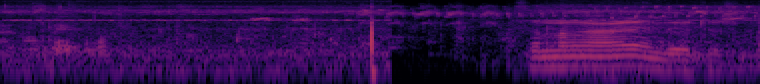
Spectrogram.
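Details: Unusual goat kept in a collector's pen gives a short wavering bleat, about one second long with trembling harmonics, after a sharp click and a stretch of man's talk and rustling.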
